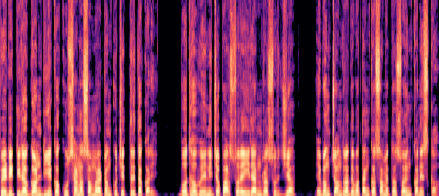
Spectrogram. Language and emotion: Odia, neutral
